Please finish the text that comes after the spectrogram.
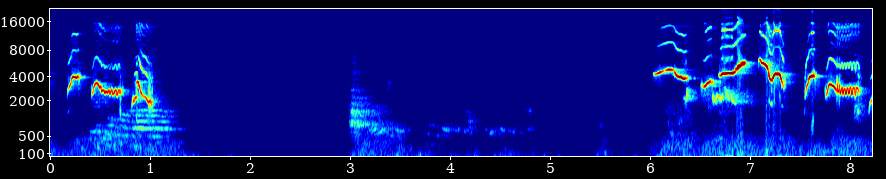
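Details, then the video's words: Oriental magpie-robin in a singing contest, opening with a short burst of whistled notes, then a long quiet pause with one faint sound. It resumes with a dense, lively flurry of rising and falling whistles. "Chò than luyện giọng || choè than hót đấu"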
